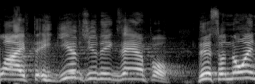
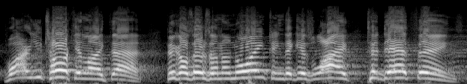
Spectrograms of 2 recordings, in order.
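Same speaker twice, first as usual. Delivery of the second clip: higher, louder exhortation; fiery preaching; 3 semitones higher, 5 dB louder than usual. Real, not acted. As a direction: drive it home to the congregation at full force. Preaching at full force.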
